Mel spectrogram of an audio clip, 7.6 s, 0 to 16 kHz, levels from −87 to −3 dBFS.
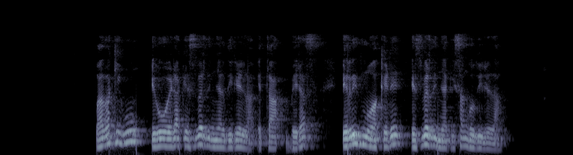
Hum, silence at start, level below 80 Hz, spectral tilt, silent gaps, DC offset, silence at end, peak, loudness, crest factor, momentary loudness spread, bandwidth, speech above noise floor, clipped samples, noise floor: none; 1.3 s; -76 dBFS; -6 dB/octave; none; under 0.1%; 0.9 s; -24 dBFS; -41 LUFS; 18 dB; 9 LU; 7.6 kHz; over 50 dB; under 0.1%; under -90 dBFS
